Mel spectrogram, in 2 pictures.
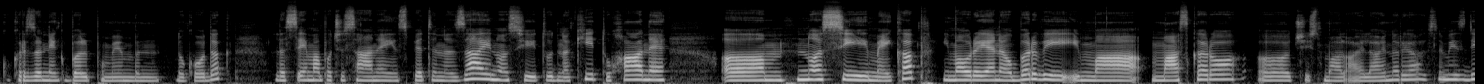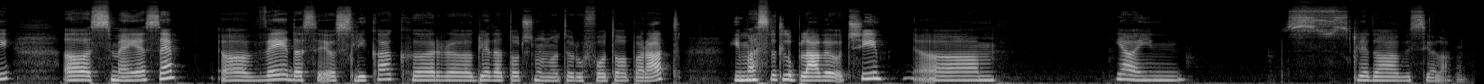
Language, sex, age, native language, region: Slovenian, female, 18-29, Slovenian, Primorsko-notranjska region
